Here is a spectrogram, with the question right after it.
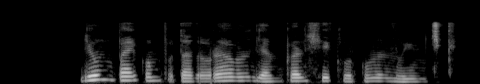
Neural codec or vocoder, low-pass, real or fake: none; 7.2 kHz; real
